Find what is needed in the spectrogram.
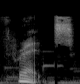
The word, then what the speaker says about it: threads: 跟住完之后直接扔落去个 reds 度，听住 threads， and that's how you pronounce threads。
